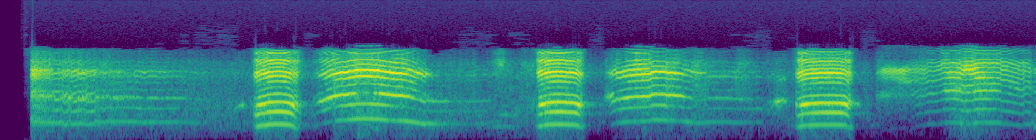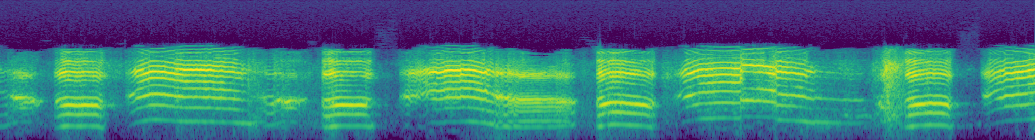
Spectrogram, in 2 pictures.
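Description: A young child cries, with a harsh, high-pitched squeak on each in-breath: inspiratory stridor from croup.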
